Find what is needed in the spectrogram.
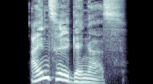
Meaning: genitive singular of Einzelgänger
- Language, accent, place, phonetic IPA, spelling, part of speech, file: German, Germany, Berlin, [ˈaɪ̯nt͡sl̩ˌɡɛŋɐs], Einzelgängers, noun, De-Einzelgängers.ogg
